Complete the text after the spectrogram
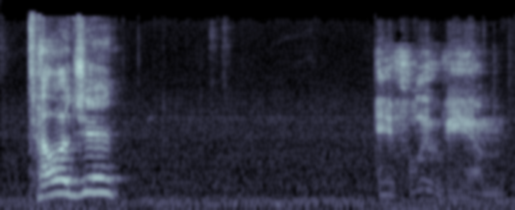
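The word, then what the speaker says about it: telogen effluvium: Let me make sure I'm pronouncing that correct. I always check, but it's Telligent Effluvium. – Effluvium. Telligent Effluvium.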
